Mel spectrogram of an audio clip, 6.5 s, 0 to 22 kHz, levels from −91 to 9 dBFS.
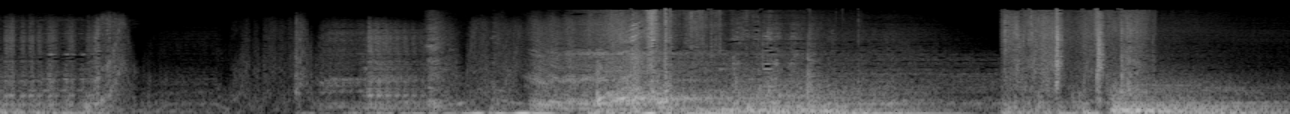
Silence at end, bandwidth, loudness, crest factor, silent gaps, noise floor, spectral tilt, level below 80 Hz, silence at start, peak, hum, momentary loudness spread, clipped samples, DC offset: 0 s; 17 kHz; -29 LUFS; 22 dB; none; -53 dBFS; -4 dB/octave; -36 dBFS; 0 s; -6 dBFS; none; 20 LU; under 0.1%; under 0.1%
